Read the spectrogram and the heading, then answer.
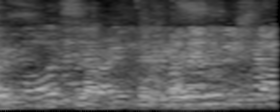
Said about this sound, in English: So there's a big crowd here. There's a couple of children here in the background, as you can hear as well.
